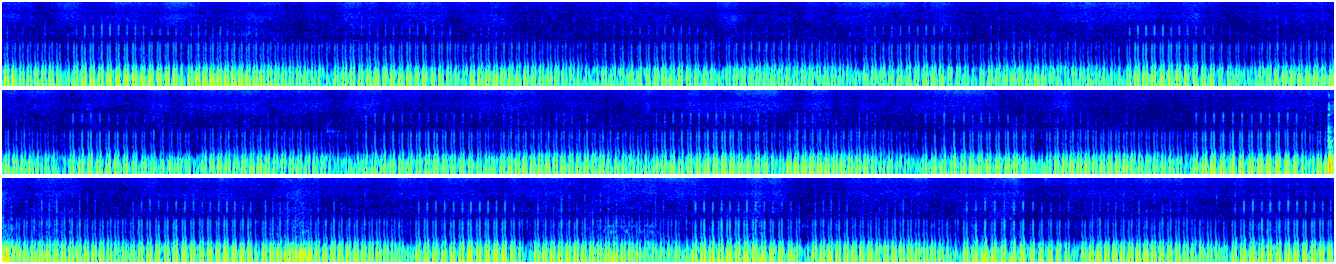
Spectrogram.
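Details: Contented cat purring as it is massaged indoors, long stretch of steady low rumbling purr pulsing with its breathing, one brief sharp tap midway, no other animals.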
